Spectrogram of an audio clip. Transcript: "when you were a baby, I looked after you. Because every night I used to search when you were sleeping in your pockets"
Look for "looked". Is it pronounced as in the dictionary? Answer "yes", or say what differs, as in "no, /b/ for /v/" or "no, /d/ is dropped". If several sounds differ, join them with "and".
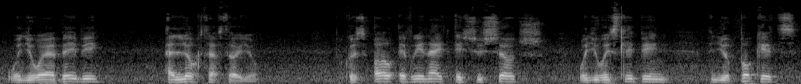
yes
